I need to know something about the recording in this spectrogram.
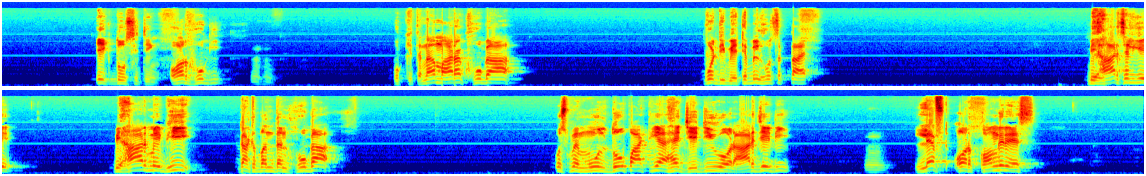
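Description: A middle-aged man speaks with animation into a microphone, in short bursts with silent pauses.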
